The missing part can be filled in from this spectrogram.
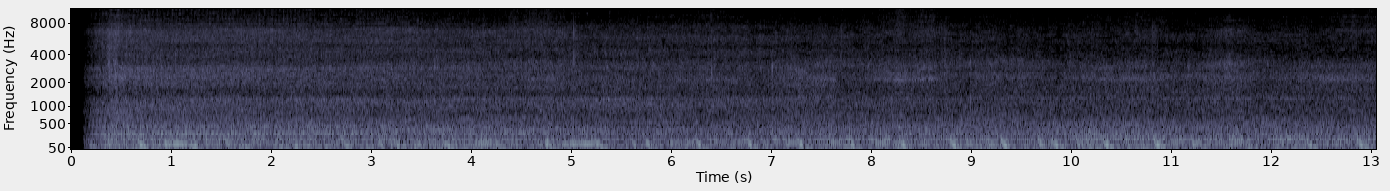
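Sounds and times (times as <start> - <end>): car engine idling: 0.1 - 13.0.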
